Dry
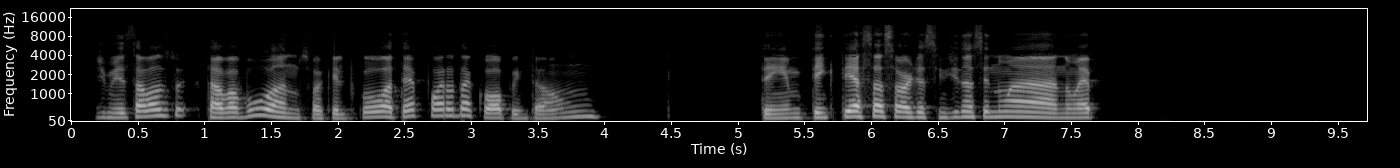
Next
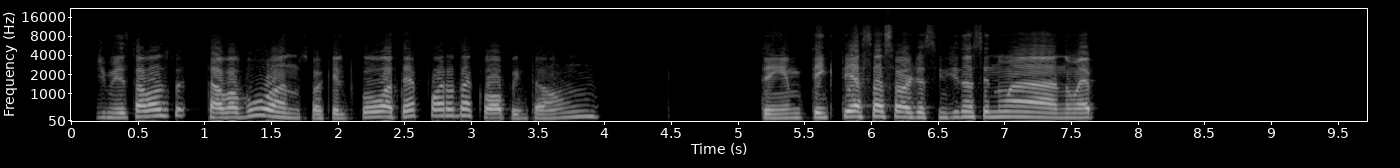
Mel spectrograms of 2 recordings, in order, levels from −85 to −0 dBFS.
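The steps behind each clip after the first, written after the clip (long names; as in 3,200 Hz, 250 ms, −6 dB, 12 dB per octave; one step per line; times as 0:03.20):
leveller curve on the samples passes 2
level −6.5 dB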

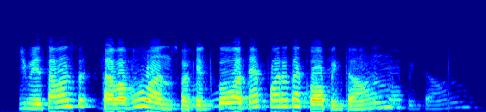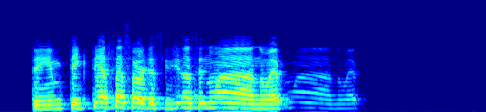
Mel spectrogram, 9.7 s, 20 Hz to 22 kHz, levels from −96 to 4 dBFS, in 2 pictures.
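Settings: high-frequency loss of the air 340 metres
single-tap delay 775 ms −24 dB
on a send at −7 dB: convolution reverb RT60 0.25 s, pre-delay 3 ms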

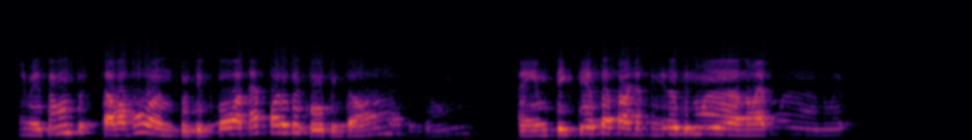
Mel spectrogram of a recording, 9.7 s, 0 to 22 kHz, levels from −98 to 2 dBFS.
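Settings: one scale factor per block 5 bits
single-tap delay 73 ms −19 dB
formant filter swept between two vowels a-u 0.79 Hz
level +5 dB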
